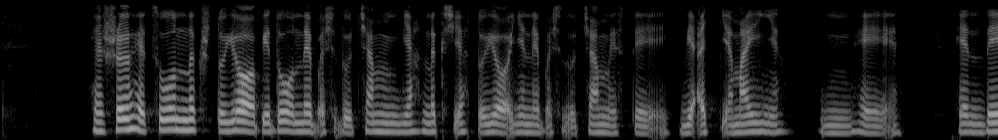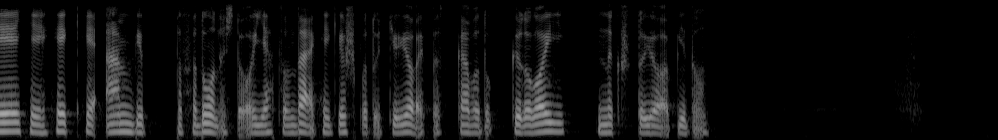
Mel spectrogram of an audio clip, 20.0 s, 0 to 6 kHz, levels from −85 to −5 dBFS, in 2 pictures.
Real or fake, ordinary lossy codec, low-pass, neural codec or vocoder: fake; none; 5.4 kHz; vocoder, 22.05 kHz, 80 mel bands, Vocos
